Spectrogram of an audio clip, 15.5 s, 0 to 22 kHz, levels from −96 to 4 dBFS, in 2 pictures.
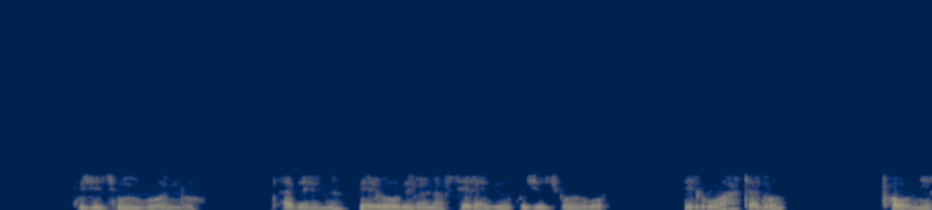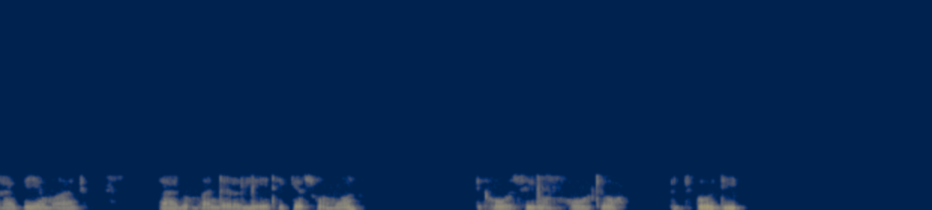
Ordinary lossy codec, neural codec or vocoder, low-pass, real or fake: Opus, 64 kbps; none; 3.6 kHz; real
